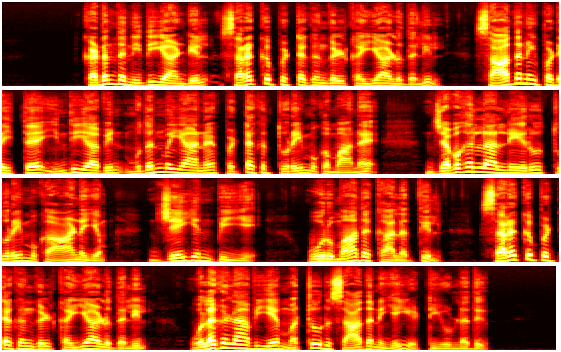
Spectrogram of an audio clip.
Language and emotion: Tamil, neutral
